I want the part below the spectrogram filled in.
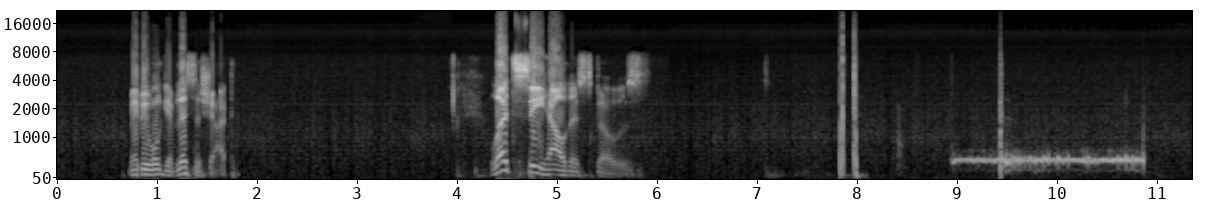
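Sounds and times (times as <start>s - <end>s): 
speech: 0.7s - 1.9s, 4.4s - 6.0s
phone line clicks during an outgoing call: 9.0s - 10.9s.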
